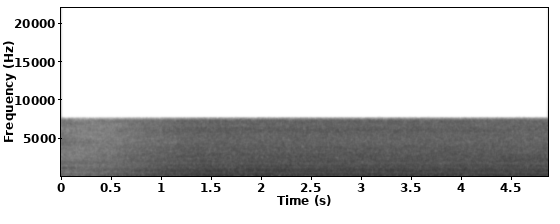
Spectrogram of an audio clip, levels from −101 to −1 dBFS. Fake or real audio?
real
